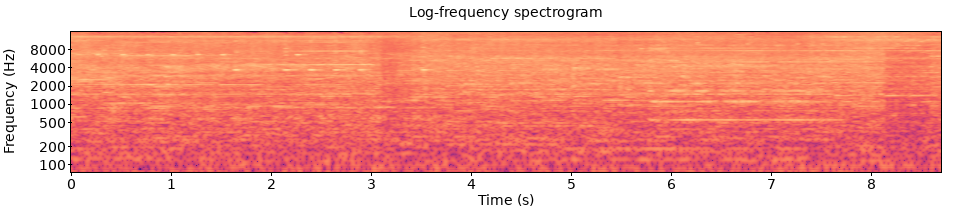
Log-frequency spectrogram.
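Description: Experimental electronic noise drone: a dense, steady rumbling wash heavy in the lows, with faint held tones drifting in and out, one holding for a couple of seconds in the second half.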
